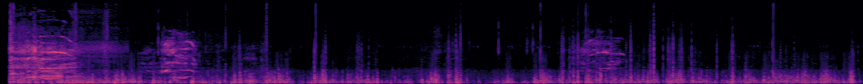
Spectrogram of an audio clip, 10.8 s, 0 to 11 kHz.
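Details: Wild Garrano horses, dominant stallions measuring their strength against each other in the Serra do Suído, Galicia, in July 2024; short harsh, harmonic squeals in the first seconds and again near the end, over constant heavy wind rumble and scuffling.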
